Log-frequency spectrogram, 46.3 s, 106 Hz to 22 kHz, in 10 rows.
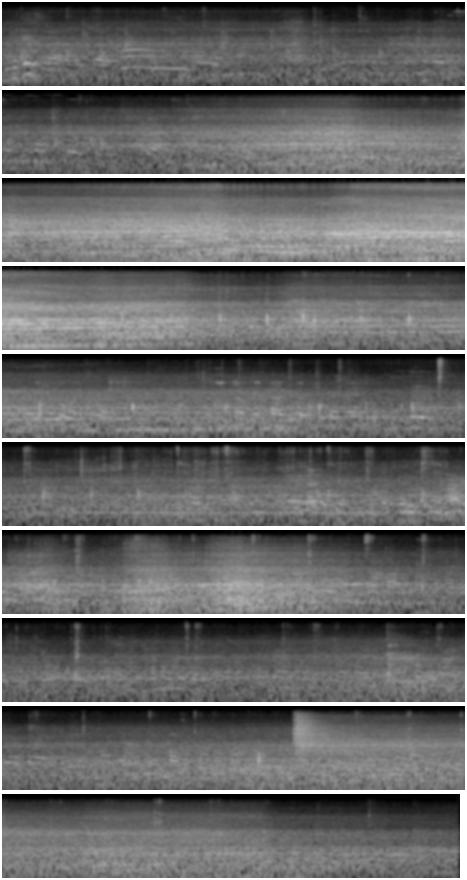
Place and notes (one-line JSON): {"title": "budapest, deak ferenc ter m, bus station", "description": "at a city bus station, here fairly quiet with some footsteps and conversation in the background\ninternational city scapes and social ambiences", "latitude": "47.50", "longitude": "19.05", "altitude": "111", "timezone": "Europe/Berlin"}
